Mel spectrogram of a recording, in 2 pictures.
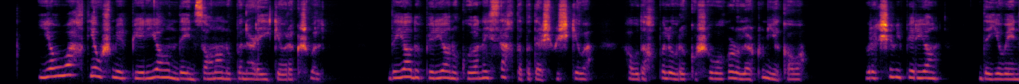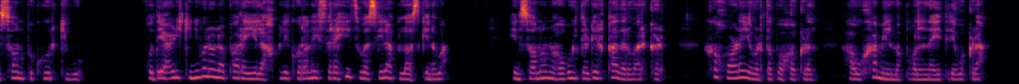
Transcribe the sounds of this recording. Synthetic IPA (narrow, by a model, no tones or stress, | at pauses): jawːaxt̪jawʃmeɾpeɾjɑnd̪əɪnsɑnɑnopənaɽəjkewɾəkʃwəl | d̪əjɑd̪opeɾjɑnokʰoɾanəjsaxt̪apət̪aʃwiʃkewa | awd̪əxpəlowɾəkoʃəwoɣəɽolaʈunjekawə | wɾəkʃəwipeɾjɑn | d̪əjawaɪnsɑnpəkʰoɾkewu | xod̪əaɽikeniwəlolapɑɾajelaxpəlekoɾanəjsaɾahet͡swasilapəlɑskenawa | ɪnsɑnɑnoɦaɣujt̪aɖeɾqad̪ɾwaɾkəɽ | xəxwɑɽəjewəɾt̪apɑxakɽəl | awxəmɪlmapɑlənajet̪ɾewəkɽa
